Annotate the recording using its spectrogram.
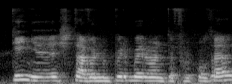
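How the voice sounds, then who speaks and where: High-pitched male speech, its intonation fairly even. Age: 70s. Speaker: author, retired teacher and school inspector. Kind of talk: book launch interview. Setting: book presentation with audience.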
